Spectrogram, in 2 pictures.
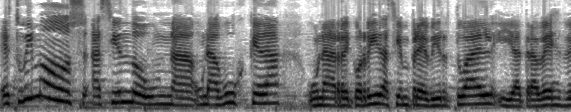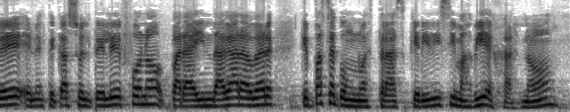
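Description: A woman's voice: mid-range voice, moderate pace, hardly any pauses. Woman radio host, music under. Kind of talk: radio program presenting.

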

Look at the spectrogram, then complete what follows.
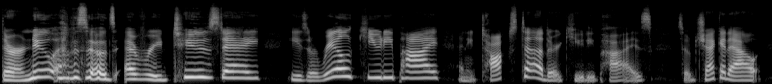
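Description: A woman's voice: sits high, lively intonation, normal speed, few pauses, dry recording, studio quality. A woman co-hosting a podcast in casual, comedic chat, telling stories with playful, self-mocking drama. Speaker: podcast co-host.

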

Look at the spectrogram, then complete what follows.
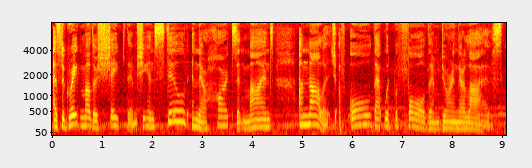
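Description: A man narrating a scripted myth as a storyteller, measured and solemn in his delivery. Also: a little high, animated. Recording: music behind the voice. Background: music.

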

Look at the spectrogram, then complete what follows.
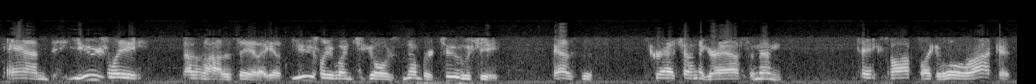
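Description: A man's voice: mid-range voice, husky. Male caller, hesitant, muffled phone sound. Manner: halting, hesitant telling.

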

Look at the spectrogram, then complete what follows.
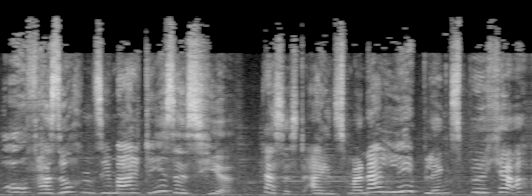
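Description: A woman's voice: very high voice, expressive, normal speed, over music. A woman voicing an eager young book lover in a children's audio drama, speaking in a pleading, enthusiastic way.

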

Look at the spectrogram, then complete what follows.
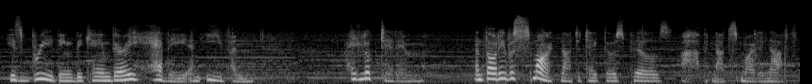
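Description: Scheming, cold-blooded wife, 1940s radio suspense. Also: female voice, deep voice. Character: scheming, cold-blooded former actress poisoning her husband. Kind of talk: 1940s radio suspense acting, first-person confession. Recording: 1940s radio recording with music.

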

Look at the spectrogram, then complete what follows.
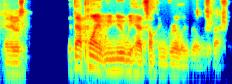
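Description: A man with a low voice, a musician telling stories in a casual interview. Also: expressive, rapid-fire. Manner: talkative storyteller, drops to soft tones. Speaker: musician guest.

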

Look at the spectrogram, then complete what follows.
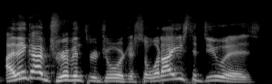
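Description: A man's voice: sits high, very animated, fast, a bit bright. A young man from Canada with a slight Canadian accent, hosting a casual podcast and firing off loose, swearing questions. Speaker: podcast host.

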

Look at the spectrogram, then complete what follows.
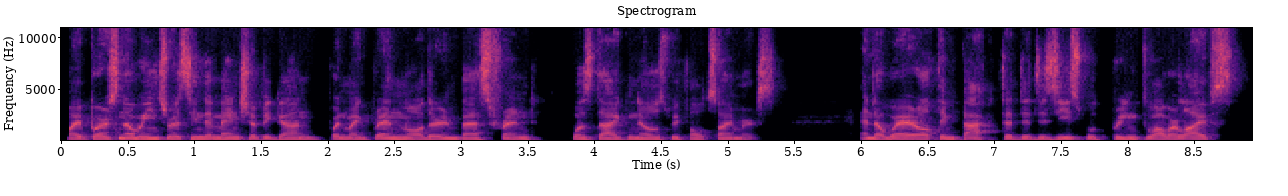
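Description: A man with a Brazilian accent hosting a podcast, reading a friendly, lightly joking intro and then interviewing a guest. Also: a little high. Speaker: podcast host, journalist.

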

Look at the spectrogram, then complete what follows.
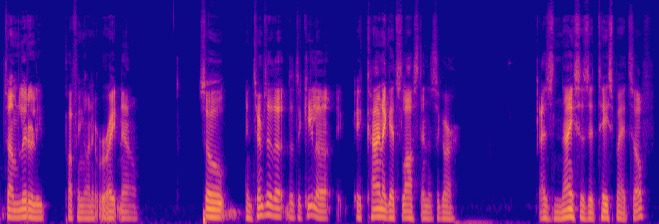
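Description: Bright-voiced man tasting and describing. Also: on the low side, moderate pace, dry recording, studio quality. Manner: wry, descriptive, teasing. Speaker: podcast co-host. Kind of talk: casual tasting chat.

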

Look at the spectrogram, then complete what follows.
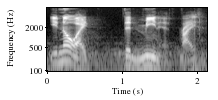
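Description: A man's voice: mid-range voice, big pitch swings, measured pace, over music. An actor playing a slangy, grumbling, middle-aged male New York lackey in an audio horror drama. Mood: nervous.

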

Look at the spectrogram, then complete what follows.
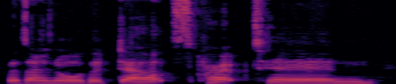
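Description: A woman's voice: medium pitch, fairly even intonation, unhurried, mellow, no echo, studio quality. A young woman from Nigeria, a podcast guest, telling her story in a chatty way with many fillers. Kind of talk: interview conversation.

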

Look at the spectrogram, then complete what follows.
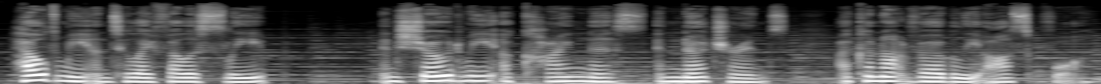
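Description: A woman's voice: mid-range voice, warm tone. A woman who is an author, speaking reflectively about her writing and reading her memoir.

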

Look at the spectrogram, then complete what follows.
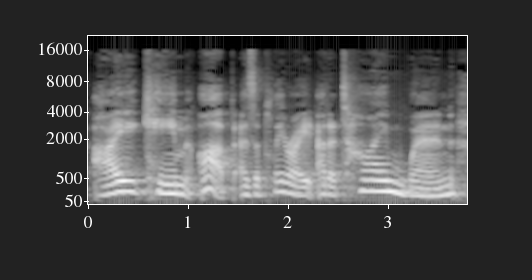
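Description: Low-voiced American woman, chatty and wry. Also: expressive, takes it slowly. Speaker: interview guest, playwright. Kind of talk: casual interview conversation.

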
